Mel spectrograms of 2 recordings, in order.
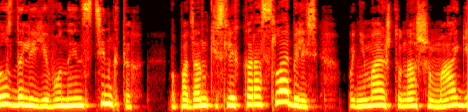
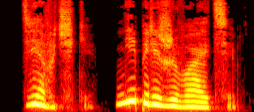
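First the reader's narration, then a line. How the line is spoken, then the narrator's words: Soft, slightly patronizing. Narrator (Russian): произнесла Елена мягко и почти покровительственно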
